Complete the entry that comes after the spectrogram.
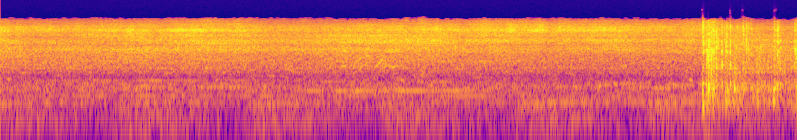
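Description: Fireworks display: a steady rushing noise, then about seven seconds in a sudden loud bang followed by a short run of sharp cracks.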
